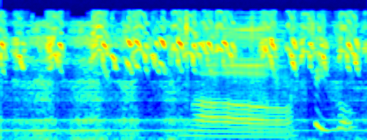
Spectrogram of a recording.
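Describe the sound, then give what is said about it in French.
Chicks peep in a henhouse in a stream of rapid, high-pitched chirps that runs through the whole recording, with a brief sustained voice-like tone rising partway through. “on a notre ami Jeff qui nous a envoyé des sons de son poulailler. Oui. Il dit, moi, c'est ce qu'il a enregistré pour se réveiller le matin. De bonne humeur. Et là, on a son plus récent enregistrement, ses poussins.”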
